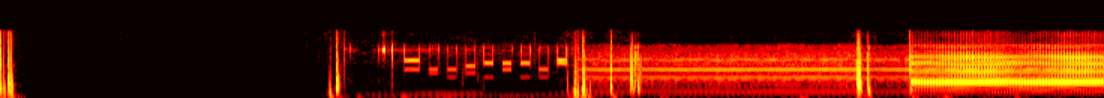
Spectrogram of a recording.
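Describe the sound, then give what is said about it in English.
A rapid run of touch-tone dialing beeps of a telephone number, then clicks and a steady multi-tone telephone line signal as the call goes through, rising to a loud, sustained tone at the end. No one speaks. “After I would dial the last digit, I'd hear something like this.”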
